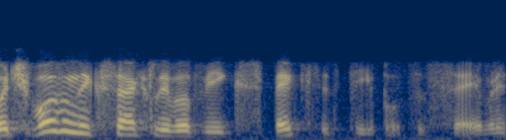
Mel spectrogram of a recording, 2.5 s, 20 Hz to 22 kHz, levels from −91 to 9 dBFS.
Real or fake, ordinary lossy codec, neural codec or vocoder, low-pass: real; Opus, 64 kbps; none; 5.4 kHz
